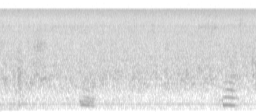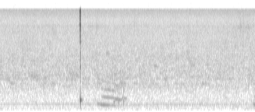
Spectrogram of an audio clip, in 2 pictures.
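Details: Snoring from a she-cat fast asleep indoors, each breath giving a brief high squeak repeated roughly every three seconds, four in all, with one sharp click midway and a faint constant hum.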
